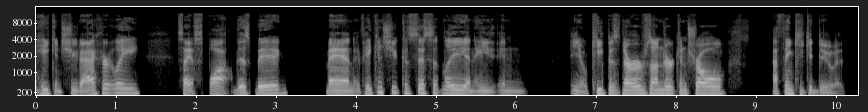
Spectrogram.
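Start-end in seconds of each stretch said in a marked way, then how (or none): none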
